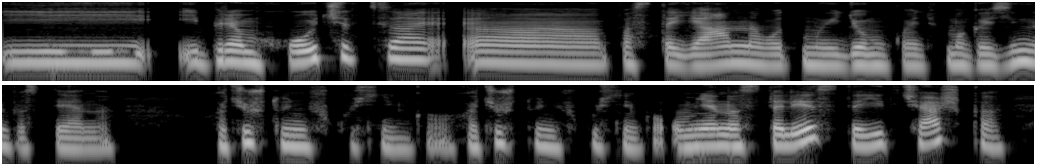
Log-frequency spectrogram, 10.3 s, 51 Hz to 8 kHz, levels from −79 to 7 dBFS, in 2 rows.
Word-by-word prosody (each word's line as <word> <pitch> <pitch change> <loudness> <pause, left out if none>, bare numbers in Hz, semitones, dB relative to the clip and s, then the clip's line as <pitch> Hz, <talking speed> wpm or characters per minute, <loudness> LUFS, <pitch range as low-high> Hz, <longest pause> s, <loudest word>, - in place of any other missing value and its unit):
И 170 -1 0
и 170 - -3
прям 170 +1 +4
хочется, 205 - +2
а, 160 -3 +1
постоянно 150 +1 0
Вот 140 0 -3
мы 145 -2 -1
идем 140 0 0
куда-нибудь 135 -1 -7
в - - -8
магазин, 145 +5 0
и - - -2
постоянно: 135 0 -6 0.4
"Хочу 155 +6 -1
что-нибудь 160 -5 -1
вкусненького, 140 -2 -11
хочу 150 +6 -4
что-нибудь 155 -4 -5
вкусненького". 140 -2 -8
У 150 - -2
меня 165 +1 +5
на 160 -1 +5
столе 170 - +5
стоит 175 - -1
чашка, 180 -5 -1
160 Hz, 150 wpm, -24 LUFS, 145-170 Hz, 0.4 s, меня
